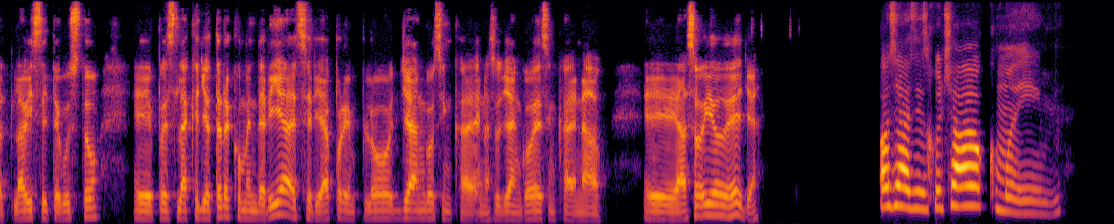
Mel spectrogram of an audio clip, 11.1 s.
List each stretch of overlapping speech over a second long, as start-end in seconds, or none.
none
